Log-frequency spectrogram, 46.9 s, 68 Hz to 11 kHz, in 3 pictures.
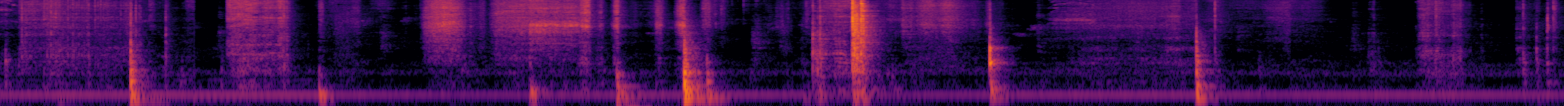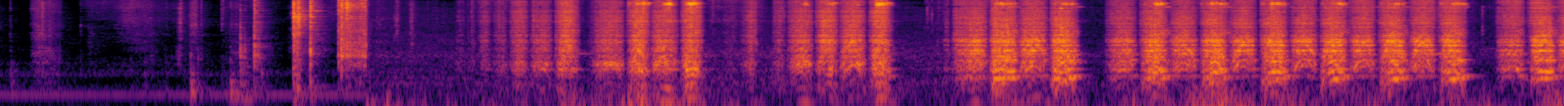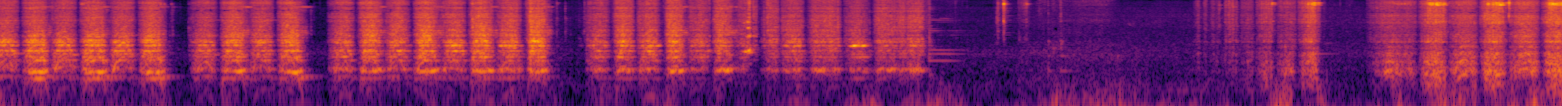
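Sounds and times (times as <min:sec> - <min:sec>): hand saw cutting wood: 0:20.2 - 0:40.6, 0:43.2 - 0:46.9.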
